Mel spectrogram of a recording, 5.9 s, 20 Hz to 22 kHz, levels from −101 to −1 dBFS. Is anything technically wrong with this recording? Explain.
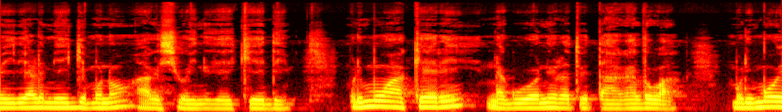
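No, nothing technically wrong can be heard in this speech recording. Nothing in it points to a problem with how it was captured, processed or delivered.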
